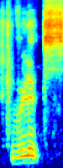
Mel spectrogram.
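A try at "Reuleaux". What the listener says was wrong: No, it's going to be a silent X in it for a guess, so it's rouleau.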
